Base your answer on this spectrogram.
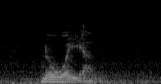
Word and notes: noweag: Aneityum

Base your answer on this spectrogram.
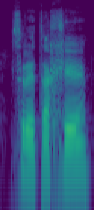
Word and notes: swre taxe: apatani

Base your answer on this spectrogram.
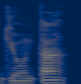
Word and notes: gyuñtañ: apatani

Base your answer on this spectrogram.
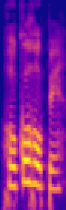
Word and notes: hoko-hope: apatani

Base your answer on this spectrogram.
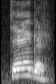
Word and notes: teger: Xyzyl

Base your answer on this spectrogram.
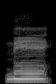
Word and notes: ne: Apatani

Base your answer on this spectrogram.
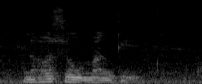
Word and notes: nohos umangi: Aneityum

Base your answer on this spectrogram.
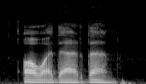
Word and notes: ɑwa dardan: Vafsi

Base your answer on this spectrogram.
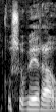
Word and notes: kusuvei rau: wamesa

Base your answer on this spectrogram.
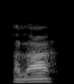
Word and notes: aláa: apatani

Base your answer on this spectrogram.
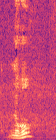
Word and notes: nuhu: Aneityum

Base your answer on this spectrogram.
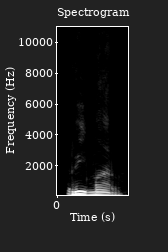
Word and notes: rimar: Roon

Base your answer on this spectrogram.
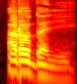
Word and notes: arò dafi: Apatani

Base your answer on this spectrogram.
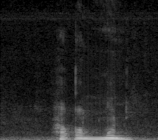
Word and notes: hagamuni: Nukuoro

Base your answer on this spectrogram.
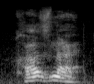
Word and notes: xazna: Xyzyl

